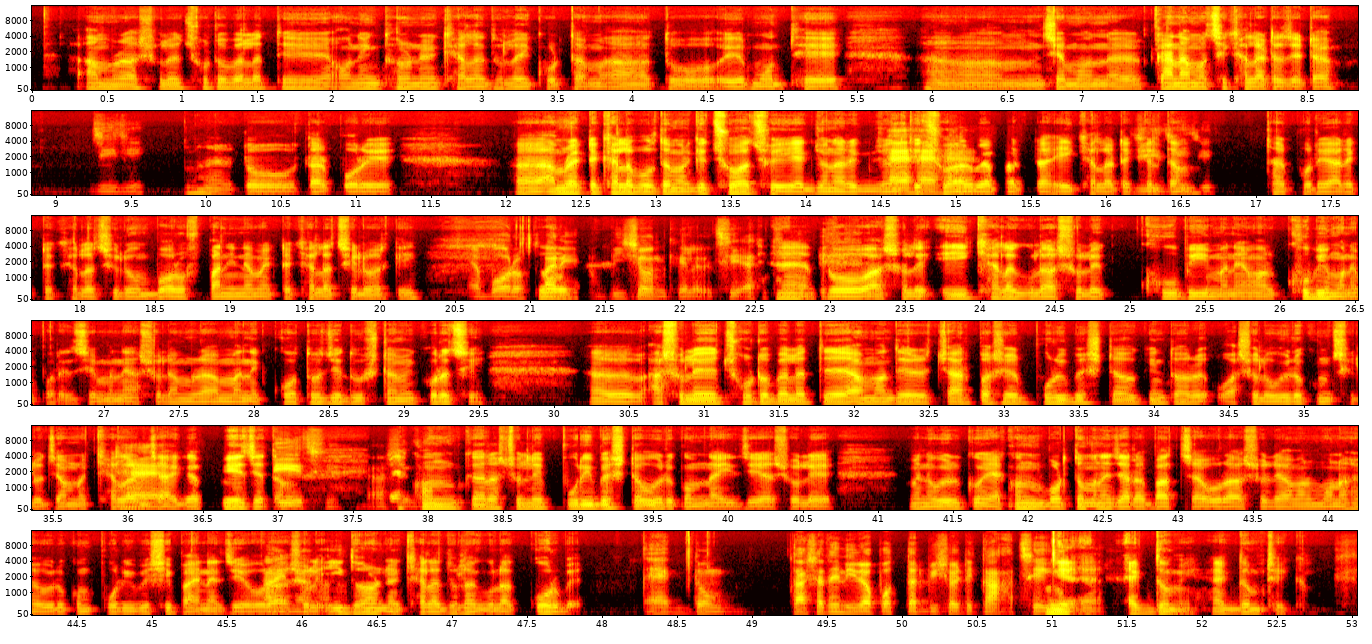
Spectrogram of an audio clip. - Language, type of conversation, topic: Bengali, unstructured, আপনার সবচেয়ে প্রিয় শৈশবের স্মৃতিটি কী?
- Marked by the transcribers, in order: static; tapping; distorted speech; other background noise; laughing while speaking: "আরকি"; chuckle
